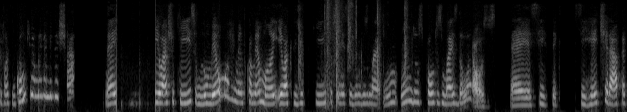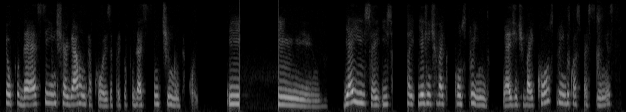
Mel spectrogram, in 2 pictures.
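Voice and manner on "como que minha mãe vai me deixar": put-on high-pitched, angry, hurt child's voice, like a cry. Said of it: "eu ficava com raiva".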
